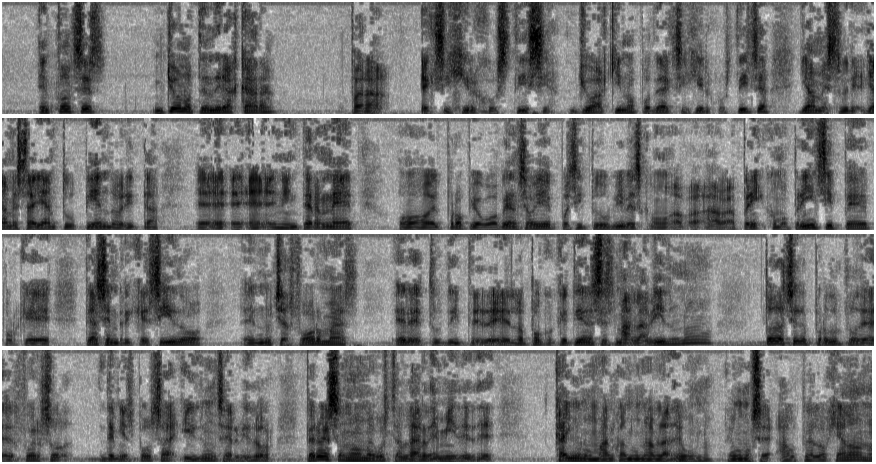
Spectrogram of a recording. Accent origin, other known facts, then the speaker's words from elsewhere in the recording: Mexico; yo siempre he pensado que yo como mexicano no tengo por qué reconocerle públicamente a un presidente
